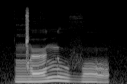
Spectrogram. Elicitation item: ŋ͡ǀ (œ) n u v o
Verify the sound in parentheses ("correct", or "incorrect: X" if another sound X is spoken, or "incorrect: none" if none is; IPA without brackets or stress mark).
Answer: correct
